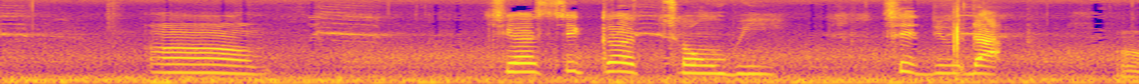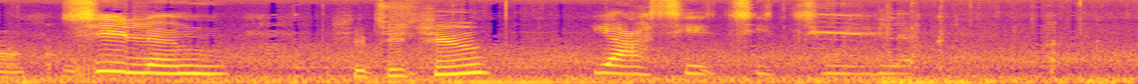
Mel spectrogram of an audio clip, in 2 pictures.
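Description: A little girl talks in a high voice close by.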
